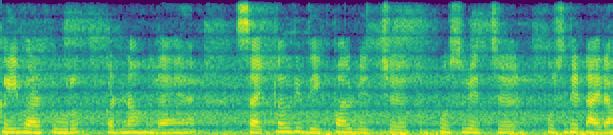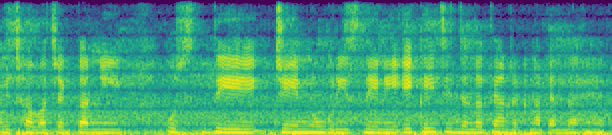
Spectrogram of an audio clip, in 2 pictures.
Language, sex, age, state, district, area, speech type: Punjabi, female, 30-45, Punjab, Mansa, urban, spontaneous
